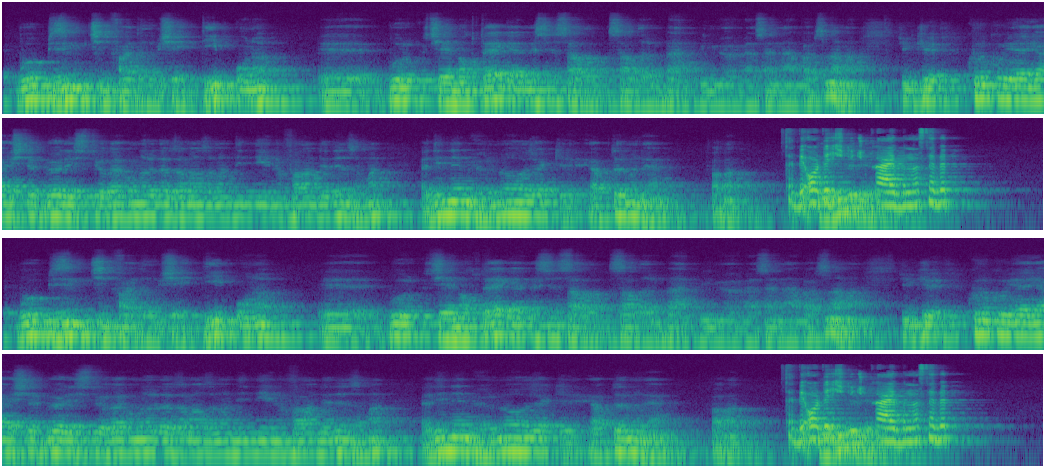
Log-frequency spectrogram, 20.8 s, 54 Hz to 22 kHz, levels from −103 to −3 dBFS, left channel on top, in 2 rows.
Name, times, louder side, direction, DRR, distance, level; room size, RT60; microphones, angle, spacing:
voice 1, 0.1-2.7 3.1-8.5 9.0-9.4 9.7-14.2 14.6-17.0 17.5-17.8 18.6-19.2, equal, 75° left, -4 dB, 3.3 m, -32 dB
voice 2, 18.3-18.8 19.1-19.9, equal, 5° left, 9 dB, 0.5 m, -26 dB
25.0 x 13.0 x 2.9 m, 1.2 s
head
